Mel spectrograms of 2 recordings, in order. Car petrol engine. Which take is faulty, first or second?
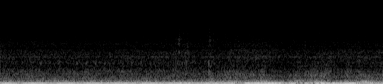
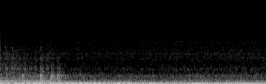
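second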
